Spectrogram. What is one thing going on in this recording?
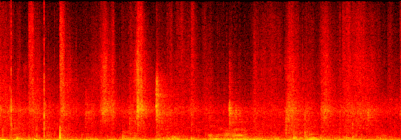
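Bare feet thump and slide on mats in a large echoing hall.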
